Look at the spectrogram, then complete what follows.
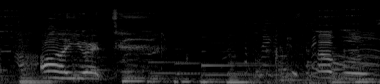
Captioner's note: laughing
